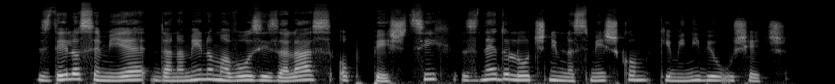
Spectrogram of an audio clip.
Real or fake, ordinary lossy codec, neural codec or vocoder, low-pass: real; none; none; 19.8 kHz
